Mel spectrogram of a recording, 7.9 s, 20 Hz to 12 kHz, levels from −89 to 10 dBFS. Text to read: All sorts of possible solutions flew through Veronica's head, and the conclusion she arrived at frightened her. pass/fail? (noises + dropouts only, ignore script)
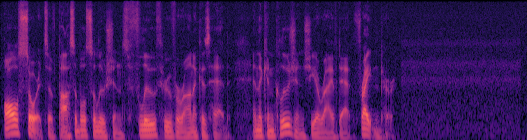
pass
